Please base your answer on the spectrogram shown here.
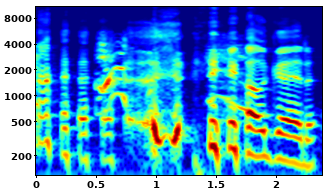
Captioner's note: both laughing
